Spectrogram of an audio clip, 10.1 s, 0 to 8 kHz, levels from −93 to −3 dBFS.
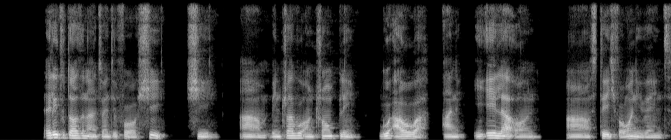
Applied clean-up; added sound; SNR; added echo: none; none; none; none.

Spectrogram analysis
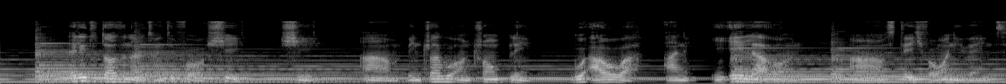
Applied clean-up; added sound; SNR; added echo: none; Musical instrument; 3 dB; none.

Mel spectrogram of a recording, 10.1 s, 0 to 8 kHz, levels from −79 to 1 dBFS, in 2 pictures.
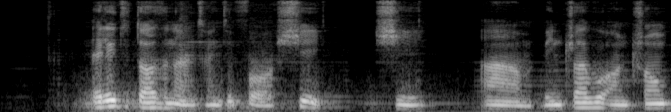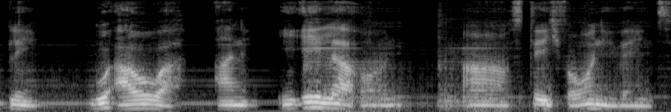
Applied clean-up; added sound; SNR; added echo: neural separator model SepFormer DNS4.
